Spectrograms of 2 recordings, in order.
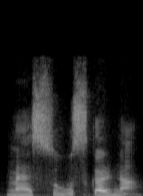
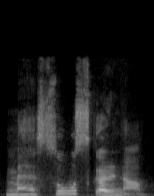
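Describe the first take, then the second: No difference in how they are said.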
